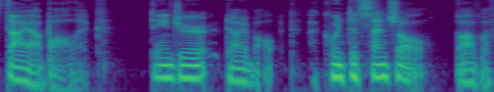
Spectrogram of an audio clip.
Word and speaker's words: Diabolik: like, well, again, Planet of the Vampires, Danger: Diabolik. Uh I don't know if I'm saying it I'm It's Diabolik.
